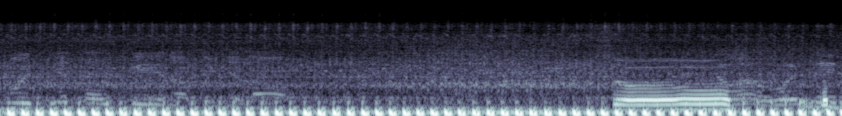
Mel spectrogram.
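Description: A motorcycle on a road trip in Phnom Penh, Cambodia idles with a steady, close, rhythmic engine thump throughout, with a brief tonal sound near the end.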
